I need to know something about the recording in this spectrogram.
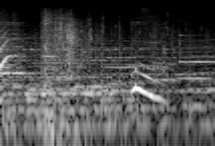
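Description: Cartoon background music with a crash sound effect, the animated engine's wheels clattering on the rails about half a second in, and a falling glide a little past the one-second mark.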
